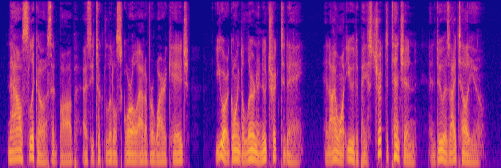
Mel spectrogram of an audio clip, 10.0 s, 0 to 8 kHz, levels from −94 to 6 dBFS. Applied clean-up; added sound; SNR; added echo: none; none; none; none.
